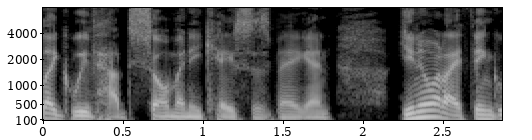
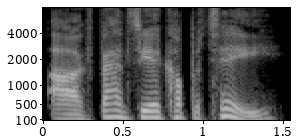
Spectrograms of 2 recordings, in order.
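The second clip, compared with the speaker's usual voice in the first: mock British accent; 7 semitones higher than usual. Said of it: "say everything British we can think".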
